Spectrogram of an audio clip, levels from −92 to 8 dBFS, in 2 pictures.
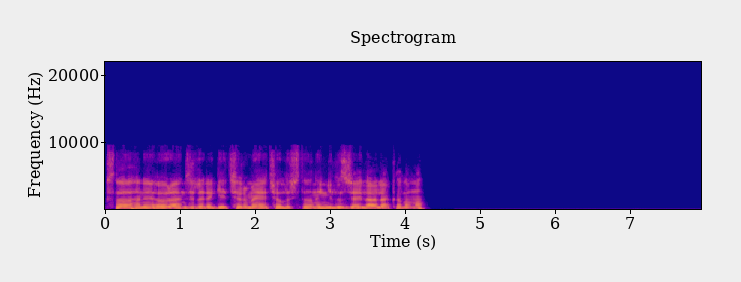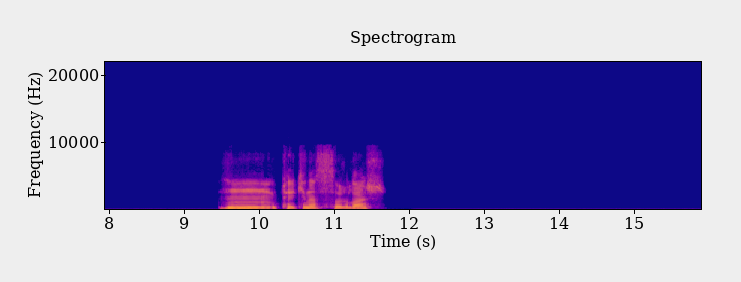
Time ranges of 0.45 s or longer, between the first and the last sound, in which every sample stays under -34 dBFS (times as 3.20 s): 4.22–9.49 s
